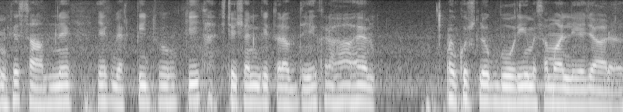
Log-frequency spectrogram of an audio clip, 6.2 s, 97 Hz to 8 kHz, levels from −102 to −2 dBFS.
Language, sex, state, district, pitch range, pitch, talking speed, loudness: Hindi, male, Haryana, Rohtak, 130-145 Hz, 140 Hz, 210 wpm, -15 LUFS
